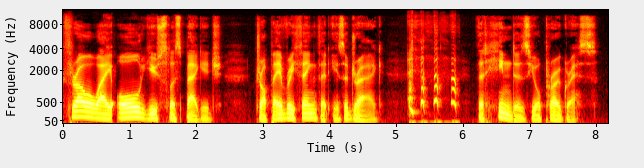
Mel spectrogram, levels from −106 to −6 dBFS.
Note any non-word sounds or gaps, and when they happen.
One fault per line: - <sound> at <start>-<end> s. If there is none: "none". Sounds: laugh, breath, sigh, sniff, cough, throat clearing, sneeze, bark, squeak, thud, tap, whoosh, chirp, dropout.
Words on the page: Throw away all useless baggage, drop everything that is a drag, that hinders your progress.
- laugh at 5.2-6.0 s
